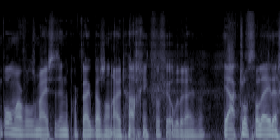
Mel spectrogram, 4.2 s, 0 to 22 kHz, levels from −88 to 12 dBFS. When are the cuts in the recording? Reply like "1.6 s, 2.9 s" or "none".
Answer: none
